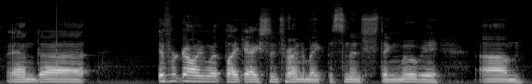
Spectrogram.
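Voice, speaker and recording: Male podcast co-host, lower register, loose conversational movie banter with a joking, riffing streak. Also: flat delivery, normal speed, darkish tone. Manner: joking, riffing with mock quotes. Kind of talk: casual movie chat.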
